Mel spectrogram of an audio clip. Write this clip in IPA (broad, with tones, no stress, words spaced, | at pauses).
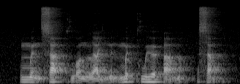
mə˧˩nsa˨˩t̚ kwɔ˨˩nla˧˩jnə̰˧˨n mə˦˥t̚kwɨ˧ə̯ʔa˧˩˨m | sa̰˧˨mʔ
